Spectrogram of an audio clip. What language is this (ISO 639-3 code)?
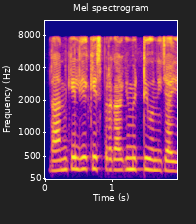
hin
